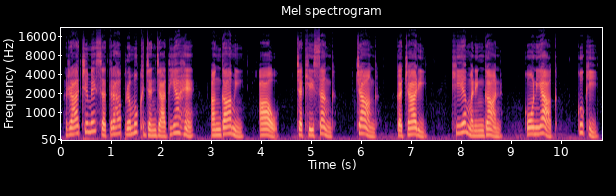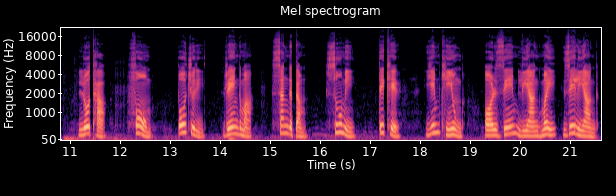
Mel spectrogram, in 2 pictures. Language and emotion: Hindi, neutral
